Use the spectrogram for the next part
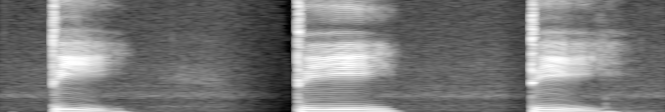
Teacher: Huruf ta dia pangkal lidahnya karena dia tipis dia enggak naik maka bunyinya ti ti ti ti.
